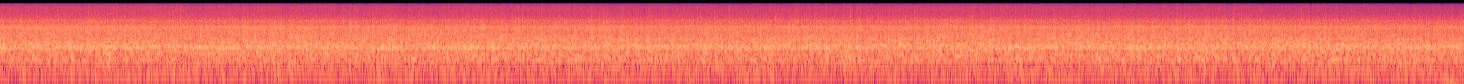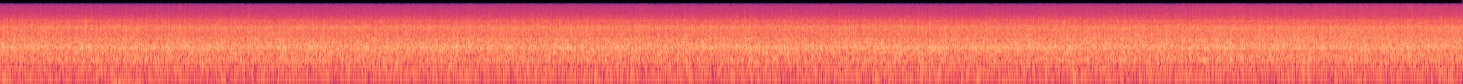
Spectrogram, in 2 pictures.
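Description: Water running steadily and splashing into a small pond: an even rush that does not change.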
